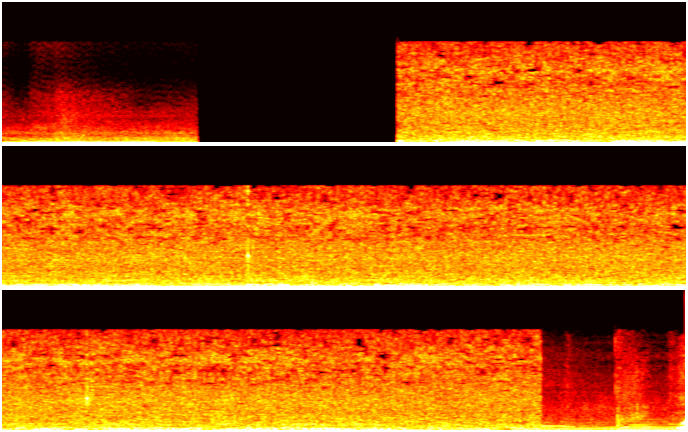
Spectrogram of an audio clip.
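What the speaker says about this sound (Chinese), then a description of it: "外面现在在下大雨" Heavy rain falls outside, a steady, dense hiss broken by a brief silence near the start, with faint low rumbles within the continuous downpour and no talking.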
